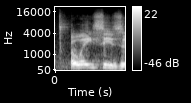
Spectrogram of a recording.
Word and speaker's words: oases: Now, by the way, oases is the plural of oasis. And I had to look it up. It's true. It is spelled, where is it? O-A-S-E-S, oases.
